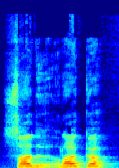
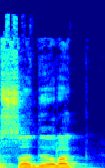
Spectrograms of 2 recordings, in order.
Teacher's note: یہاں قلقلہ ہوگا، دال حروف قلقلہ میں سے اور اس کے اوپر جزم ہے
